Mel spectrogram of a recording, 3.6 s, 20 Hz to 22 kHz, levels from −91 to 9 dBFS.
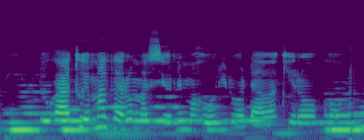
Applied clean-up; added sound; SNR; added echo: classical method log-MMSE.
